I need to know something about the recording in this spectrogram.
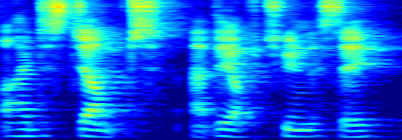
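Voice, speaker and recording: A man speaking in a measured way in a casual interview as an amateur actor. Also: mid-range voice, monotone, fairly bright tone. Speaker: amateur audio drama actor. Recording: echoey, roomy sound.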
